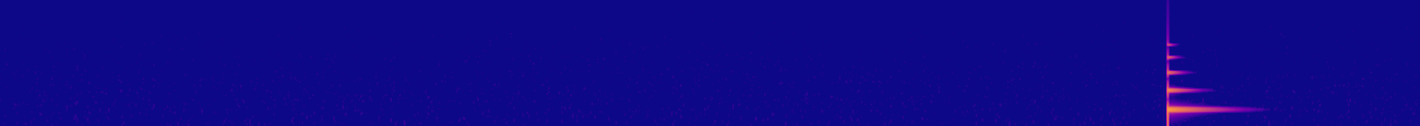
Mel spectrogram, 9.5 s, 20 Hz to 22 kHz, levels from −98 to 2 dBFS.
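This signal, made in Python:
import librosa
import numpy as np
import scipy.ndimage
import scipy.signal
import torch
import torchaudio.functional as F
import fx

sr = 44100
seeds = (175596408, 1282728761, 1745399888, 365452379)

y = fx.strike_glass(sr, length_s=0.89, level_db=-22.0, body='bar', hz=448.0, decay_s=0.57, tilt_db=5.0, modes=5)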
